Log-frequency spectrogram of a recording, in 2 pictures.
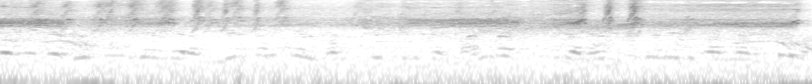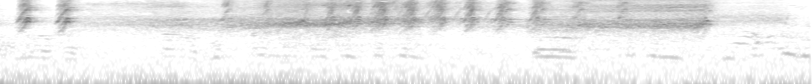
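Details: Flock of Azure-winged magpies, a Korean resident bird living in groups, known for strong family bonds and defending together against predators; harsh, buzzy rasping calls come in repeated bursts over soft, lower chattering notes.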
